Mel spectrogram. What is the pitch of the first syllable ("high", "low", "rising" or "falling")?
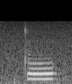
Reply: high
